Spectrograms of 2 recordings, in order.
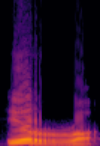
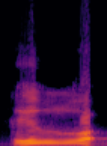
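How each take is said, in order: First: The r has a light, moderate trill. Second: The r has no trill at all. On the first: The speaker calls it right. "cara membacanya insyaallah hirra" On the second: The speaker calls it wrong. "Contoh yang dihilangkan"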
